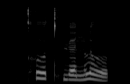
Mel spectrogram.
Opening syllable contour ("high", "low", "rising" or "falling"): high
